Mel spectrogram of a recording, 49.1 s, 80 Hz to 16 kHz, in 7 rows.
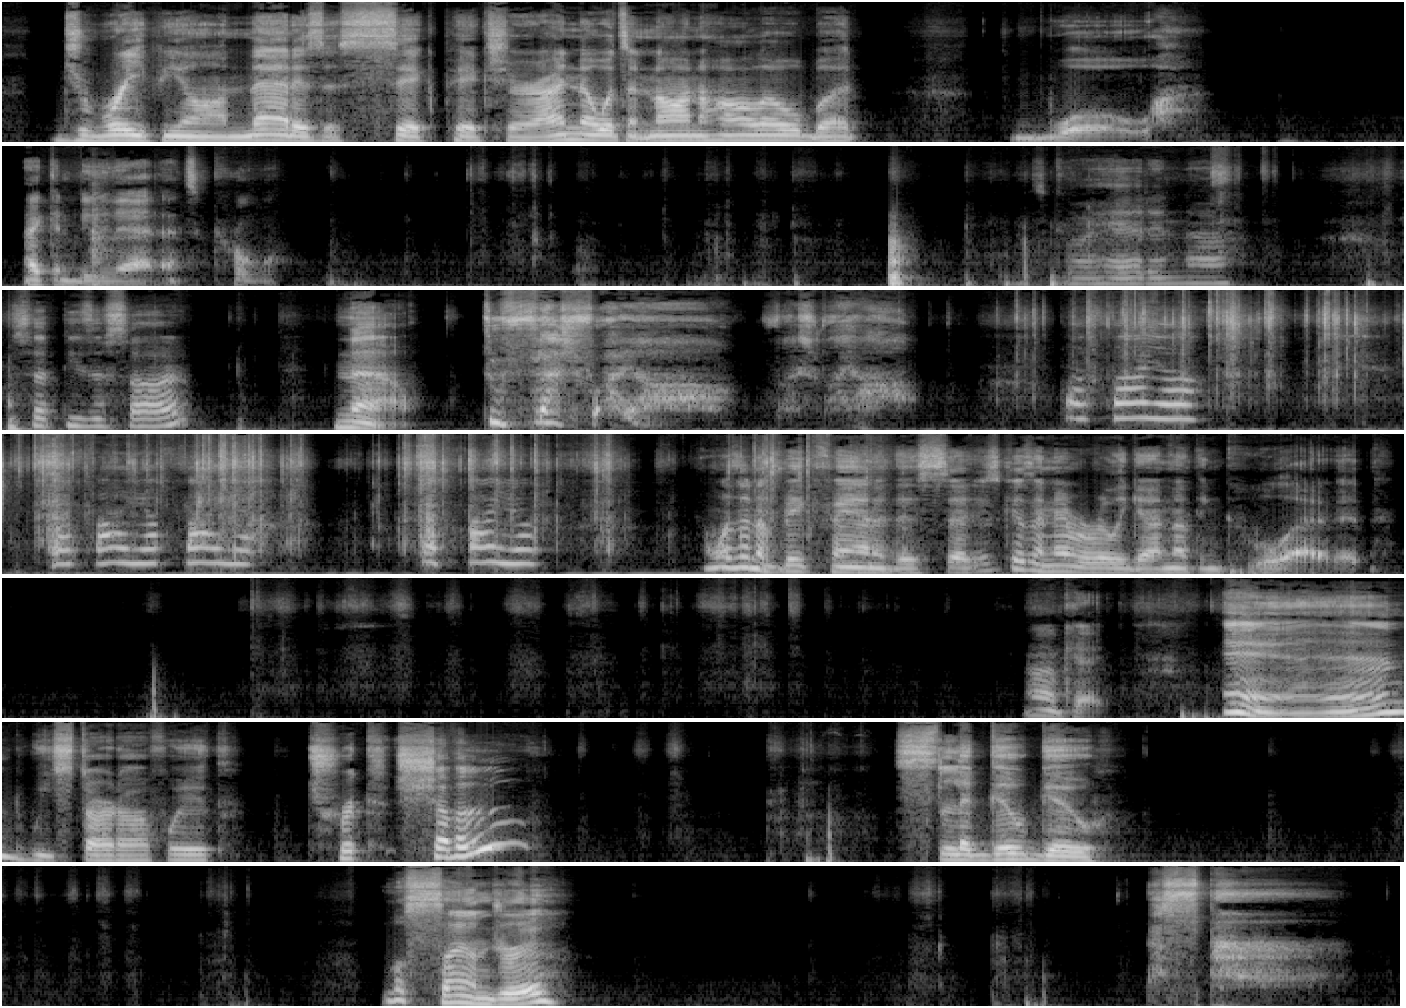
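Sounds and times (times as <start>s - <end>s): trading cards rustling: 18.0s - 26.3s
foil pack crinkling: 18.9s - 25.5s.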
